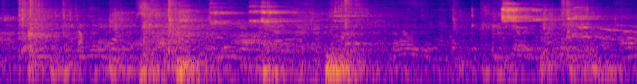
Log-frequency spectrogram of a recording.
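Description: A squash rally: the ball thudding off the court walls, with a couple of heavy thumps about two and three seconds in, and players' shoes squeaking on the wooden floor.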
